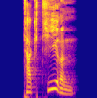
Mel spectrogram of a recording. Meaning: 1. to act tactically, to maneuver, to use clever tactics, to use caution 2. to beat time
- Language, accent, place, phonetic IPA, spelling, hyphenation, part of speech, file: German, Germany, Berlin, [takˈtiːʁən], taktieren, tak‧tie‧ren, verb, De-taktieren.ogg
